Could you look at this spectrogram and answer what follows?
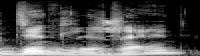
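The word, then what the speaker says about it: Ding Liren: I want to see Dingley Ren, or Dingley Zheng, as they properly pronounce, properly, at least the closest I can get to Chinese pronunciation.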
